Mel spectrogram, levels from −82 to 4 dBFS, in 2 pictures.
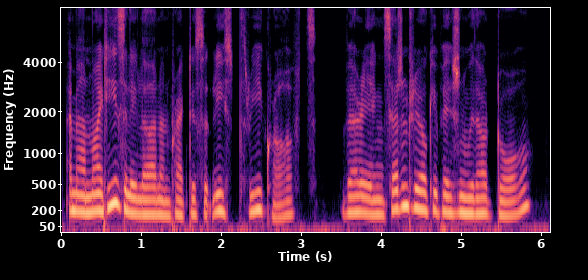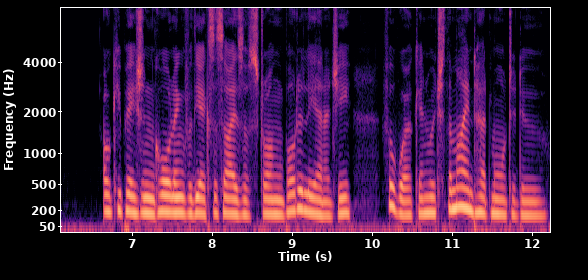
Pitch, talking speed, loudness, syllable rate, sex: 170 Hz, 165 wpm, -16 LUFS, 5.4 syllables/s, female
